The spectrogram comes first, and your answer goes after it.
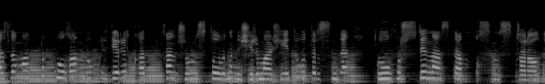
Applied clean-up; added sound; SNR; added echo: neural mask model RNNoise.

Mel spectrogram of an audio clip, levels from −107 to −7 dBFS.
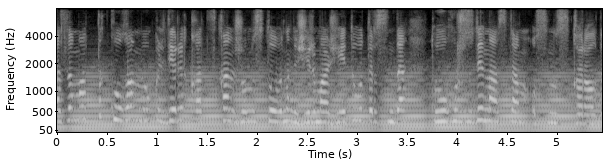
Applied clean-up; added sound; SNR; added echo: none; Organ; 0 dB; none.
